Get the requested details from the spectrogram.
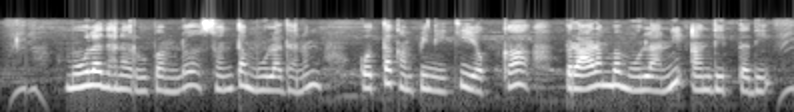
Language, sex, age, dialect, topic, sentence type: Telugu, female, 18-24, Central/Coastal, banking, statement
